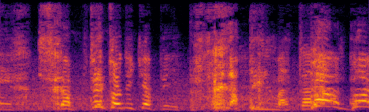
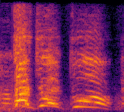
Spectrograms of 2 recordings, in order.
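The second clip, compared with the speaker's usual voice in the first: much louder yell of shut up; shouted shut up; 3 semitones higher, 8 dB louder, slower than usual. Acted. Driver yelling shut up at his complaining passenger. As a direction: bark it at the passenger in mock rage.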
